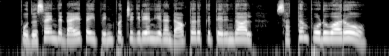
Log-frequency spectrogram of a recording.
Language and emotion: Tamil, fearful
